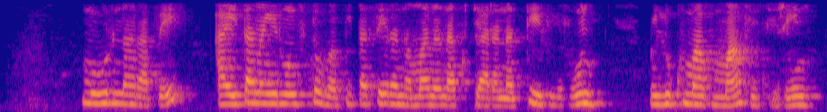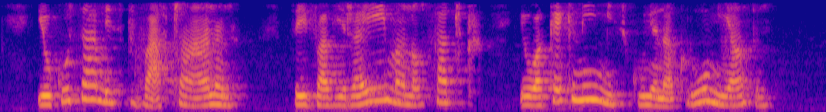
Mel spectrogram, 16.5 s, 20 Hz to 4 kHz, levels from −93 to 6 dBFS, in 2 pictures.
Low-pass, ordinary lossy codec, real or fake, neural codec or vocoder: 3.6 kHz; AAC, 24 kbps; real; none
